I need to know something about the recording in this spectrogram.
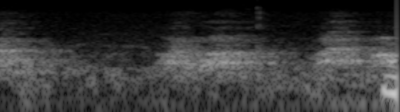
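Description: Faint scratching of a ballpoint pen writing on paper in a quiet pause, with a woman's voice starting a long drawn-out word near the end.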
